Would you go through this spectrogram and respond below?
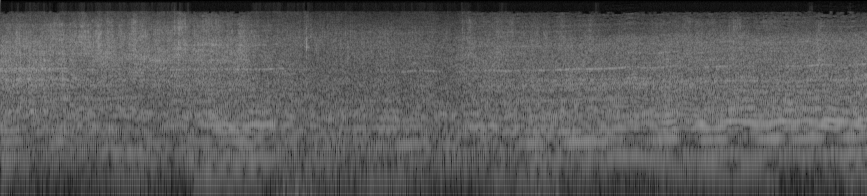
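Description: A vintage Ferrari racing car in Assetto Corsa holds a steady, loud engine drone at high revs along Spa Francorchamps' Masta straight, with no talk over it.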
